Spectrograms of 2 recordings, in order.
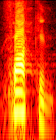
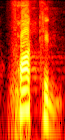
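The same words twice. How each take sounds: The two takes are said the same way.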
